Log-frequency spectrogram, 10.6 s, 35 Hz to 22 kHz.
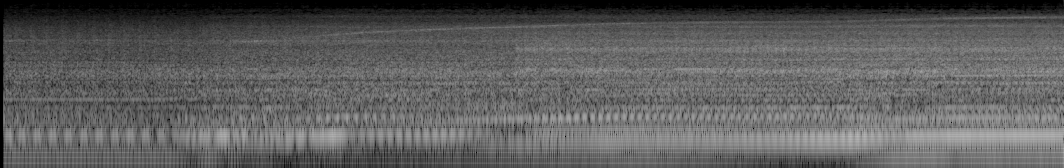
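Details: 2007 Toyota Fortuner 3.0 D4D 1KD-FTV diesel: hard fast rattling knock under acceleration from about 1400 rpm up, with a high whistle rising and falling; not injectors, which are brand new.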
